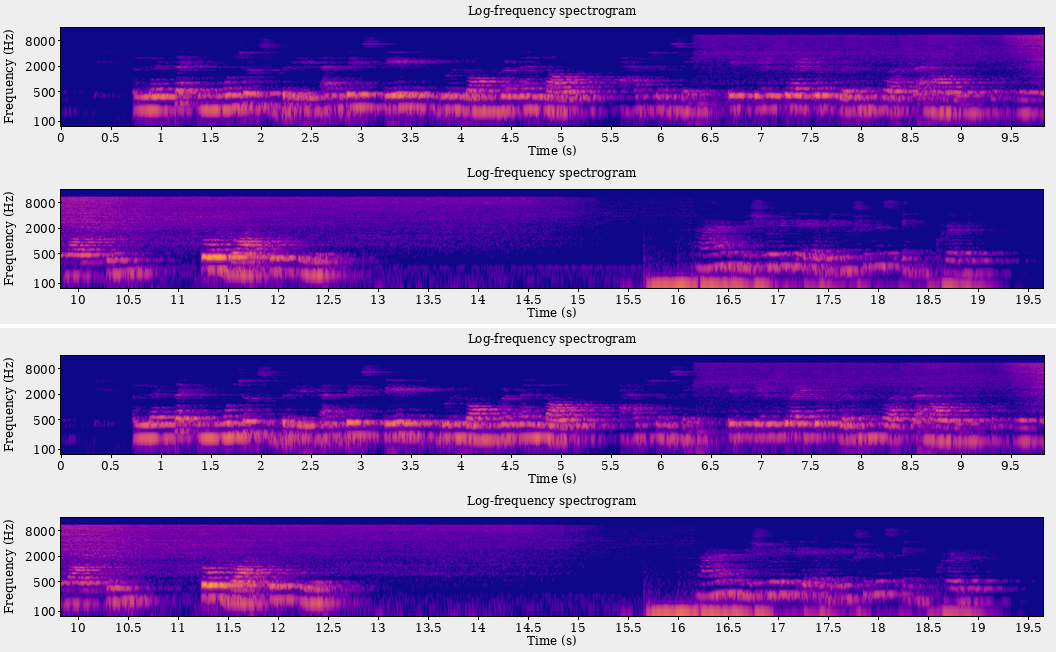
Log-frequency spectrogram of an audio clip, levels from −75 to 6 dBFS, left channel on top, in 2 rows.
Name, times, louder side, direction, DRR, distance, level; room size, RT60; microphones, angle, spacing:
voice 1, 0.7-5.3 5.6-10.6 11.2-12.6, left 1 dB, 25° right, -4 dB, 0.7 m, -31 dB
sound 1, 6.3-16.2, equal, 25° left, 2.0 m, -40 dB
voice 2, 15.9-18.9, equal, 80° left, -5 dB, 1.9 m, -36 dB
6.7 x 4.0 x 4.5 m, 1.4 s
head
